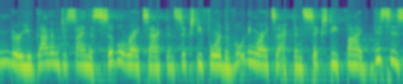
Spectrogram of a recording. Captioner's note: none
